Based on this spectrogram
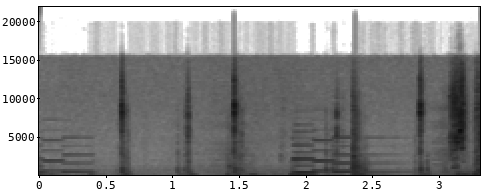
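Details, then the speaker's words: Police-spec vehicle at 140,000 miles: several sharp clunks when trying to start, about two a second, with a chime and no cranking rhythm; unsure whether the battery died mid-start, then guesses the motor is locked up. "oh wow did you hear that I don't know if the battery just died mid start sounded like that"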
